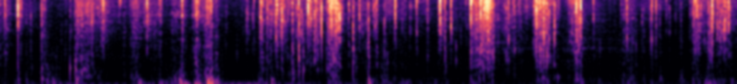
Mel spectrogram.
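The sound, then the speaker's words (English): A card package being torn open, its wrapper crinkling and ripping in a dense, continuous run of sharp tears, crunches and rustles at an even loudness, with no talk. “I love that package opening sound.”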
